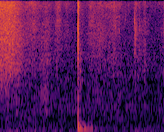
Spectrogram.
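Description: A wooden spoon poking around in a slow cooker full of roast and vegetables: faint stirring with one sharp knock about a second in.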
